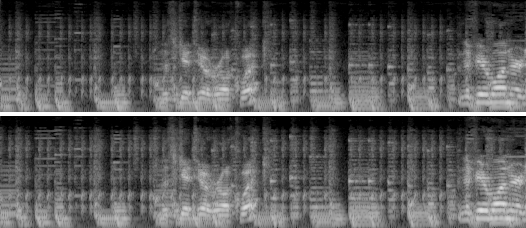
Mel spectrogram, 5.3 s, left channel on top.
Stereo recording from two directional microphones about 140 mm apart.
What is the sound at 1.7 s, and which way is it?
Speech, 45° right (ahead or behind).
